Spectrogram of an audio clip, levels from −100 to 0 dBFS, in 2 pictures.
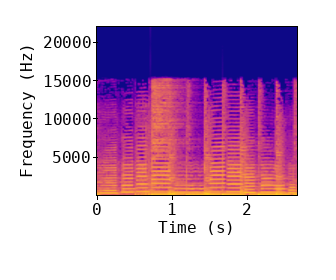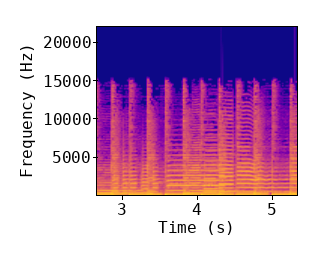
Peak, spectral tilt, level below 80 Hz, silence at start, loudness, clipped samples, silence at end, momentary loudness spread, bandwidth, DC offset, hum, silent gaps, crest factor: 0 dBFS; -4.5 dB/octave; -28 dBFS; 0 s; -13 LUFS; under 0.1%; 0 s; 4 LU; 15.5 kHz; under 0.1%; none; none; 14 dB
